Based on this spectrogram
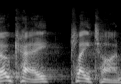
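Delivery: ordinary delivery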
